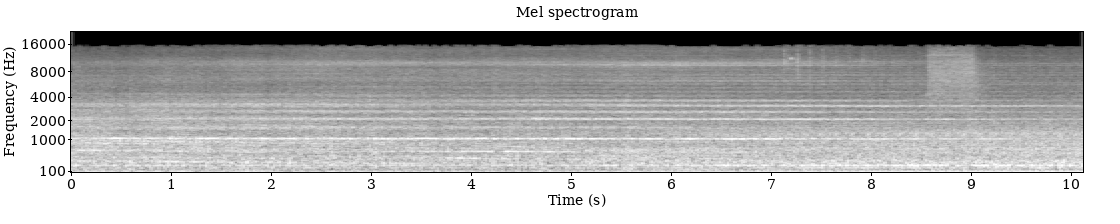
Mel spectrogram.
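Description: ScotRail electric multiple unit moving through the station at low speed: a steady electric whine with several held high tones over a low hum. A brief hiss comes near the end.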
